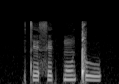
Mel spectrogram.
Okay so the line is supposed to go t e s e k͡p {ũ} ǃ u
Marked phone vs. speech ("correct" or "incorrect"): correct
